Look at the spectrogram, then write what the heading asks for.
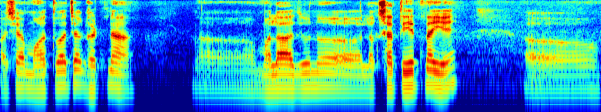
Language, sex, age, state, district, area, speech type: Marathi, male, 30-45, Maharashtra, Nagpur, urban, spontaneous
